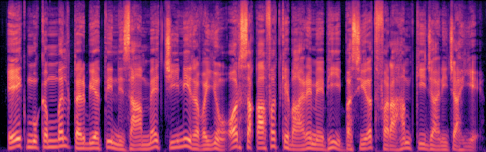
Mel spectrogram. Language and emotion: Urdu, neutral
